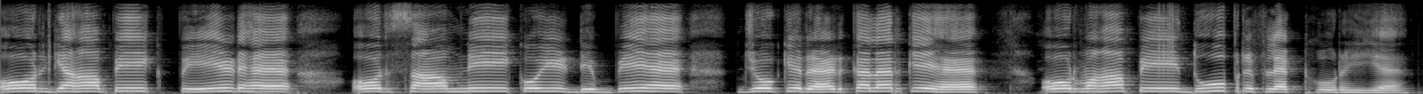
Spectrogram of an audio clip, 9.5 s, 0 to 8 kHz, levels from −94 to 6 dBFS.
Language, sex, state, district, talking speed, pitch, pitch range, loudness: Hindi, female, Bihar, Patna, 160 wpm, 250 Hz, 230-265 Hz, -13 LUFS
